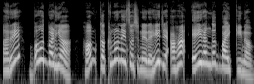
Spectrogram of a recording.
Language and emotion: Maithili, surprised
